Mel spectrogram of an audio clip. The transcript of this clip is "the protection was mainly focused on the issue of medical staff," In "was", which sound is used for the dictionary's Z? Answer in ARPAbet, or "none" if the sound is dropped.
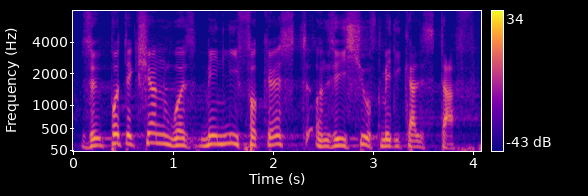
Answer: Z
